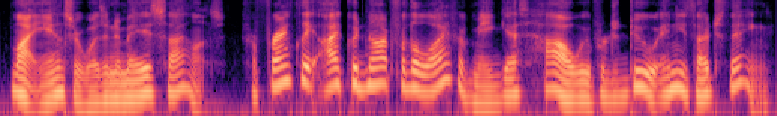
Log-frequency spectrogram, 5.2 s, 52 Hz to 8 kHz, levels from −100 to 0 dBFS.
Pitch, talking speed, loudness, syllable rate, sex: 140 Hz, 290 wpm, -21 LUFS, 6.6 syllables/s, male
